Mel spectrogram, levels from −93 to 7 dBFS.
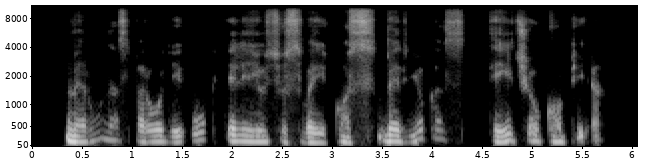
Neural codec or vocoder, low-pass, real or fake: autoencoder, 48 kHz, 128 numbers a frame, DAC-VAE, trained on Japanese speech; 9.9 kHz; fake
